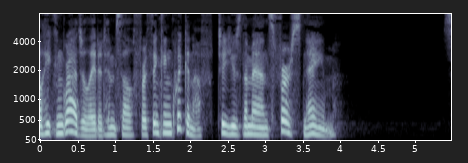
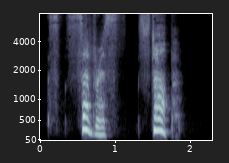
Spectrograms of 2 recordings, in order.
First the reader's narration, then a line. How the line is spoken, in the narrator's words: He'd also not admit how much he stuttered through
